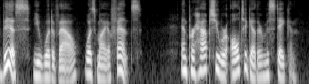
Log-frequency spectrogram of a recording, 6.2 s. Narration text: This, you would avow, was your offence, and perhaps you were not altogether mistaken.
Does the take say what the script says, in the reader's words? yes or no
no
